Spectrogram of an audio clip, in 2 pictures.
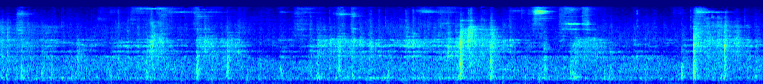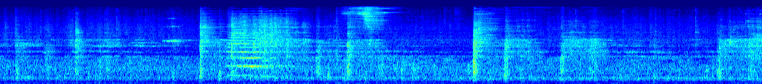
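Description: Train wheels knock rhythmically over rail joints.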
